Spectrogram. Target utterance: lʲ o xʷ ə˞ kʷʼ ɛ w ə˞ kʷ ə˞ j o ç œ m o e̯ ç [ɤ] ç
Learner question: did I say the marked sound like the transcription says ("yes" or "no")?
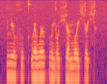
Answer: no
